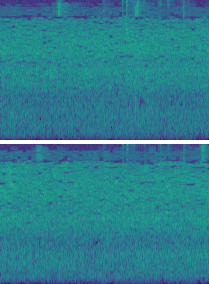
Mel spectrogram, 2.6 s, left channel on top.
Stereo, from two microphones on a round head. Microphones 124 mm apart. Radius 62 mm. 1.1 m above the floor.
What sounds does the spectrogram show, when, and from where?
1.3 s keys jangling: 85° left, 3.5 m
